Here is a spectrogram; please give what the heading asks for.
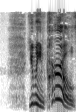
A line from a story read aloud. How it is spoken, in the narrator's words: exclaimed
